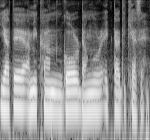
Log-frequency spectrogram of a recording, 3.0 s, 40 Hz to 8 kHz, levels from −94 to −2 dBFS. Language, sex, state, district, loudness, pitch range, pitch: Nagamese, male, Nagaland, Kohima, -15 LUFS, 120-130 Hz, 125 Hz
